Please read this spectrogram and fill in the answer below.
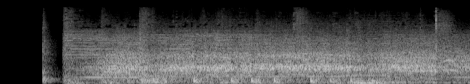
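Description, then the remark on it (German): A sudden burst of applause and cheering that the speakers give themselves at the start of a talk about the first Bundesliga matchday, with dense clapping and shouting voices that stay loud and steady for several seconds. “Wir geben uns selbst einen Applaus, weil wir es verdient haben.”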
